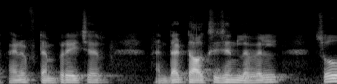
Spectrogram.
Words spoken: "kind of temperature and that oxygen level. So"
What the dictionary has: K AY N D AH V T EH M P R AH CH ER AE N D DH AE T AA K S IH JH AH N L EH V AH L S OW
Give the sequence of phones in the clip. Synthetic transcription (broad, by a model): K AY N D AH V T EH M P R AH CH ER AE N D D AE T AA K S IH JH AH N L EH V AH L S OW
